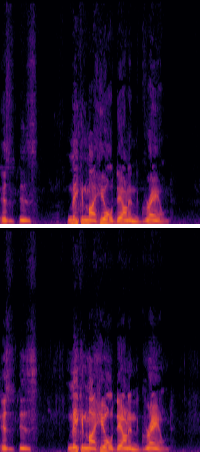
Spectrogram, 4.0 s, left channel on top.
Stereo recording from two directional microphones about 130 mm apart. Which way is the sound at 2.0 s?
25° left (ahead or behind).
